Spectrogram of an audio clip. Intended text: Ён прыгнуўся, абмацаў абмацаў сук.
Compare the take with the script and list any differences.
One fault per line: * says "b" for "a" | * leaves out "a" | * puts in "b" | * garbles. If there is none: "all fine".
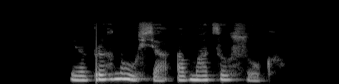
* leaves out "абмацаў"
